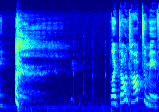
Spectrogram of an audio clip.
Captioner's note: laughs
